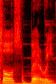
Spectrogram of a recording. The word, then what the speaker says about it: Salisbury: Salisbury has spelt "Salisbury" but it is pronounced SAWZ b(e) ree and it is a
